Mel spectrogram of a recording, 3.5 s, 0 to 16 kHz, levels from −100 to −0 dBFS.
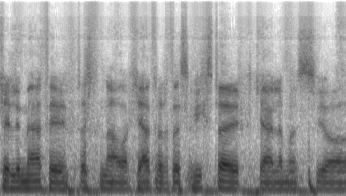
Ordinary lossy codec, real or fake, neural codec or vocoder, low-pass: Opus, 16 kbps; fake; autoencoder, 48 kHz, 32 numbers a frame, DAC-VAE, trained on Japanese speech; 14.4 kHz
